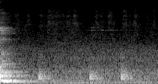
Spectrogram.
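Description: Marker pen writing on a whiteboard: three short strokes about half a second apart. A man's voice trails off right at the start and is the loudest sound.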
